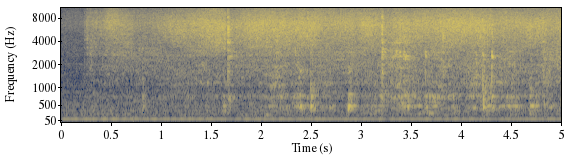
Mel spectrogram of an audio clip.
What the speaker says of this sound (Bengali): এখন আমি আদা রসুন পেস্ট দিয়ে দিচ্ছি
